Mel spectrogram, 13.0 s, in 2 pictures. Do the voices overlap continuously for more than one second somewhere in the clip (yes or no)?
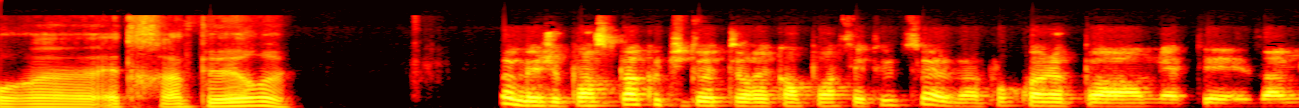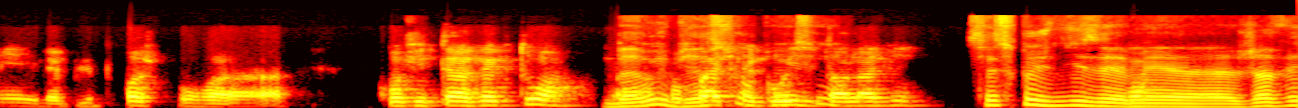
yes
